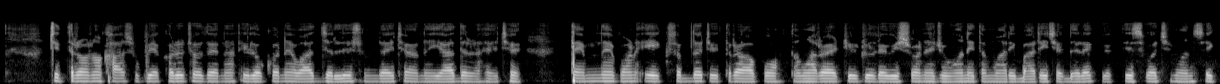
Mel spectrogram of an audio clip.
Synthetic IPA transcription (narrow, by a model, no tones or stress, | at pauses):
t͡ʃɪt̪ɾonokʰasupjəkəɾũt͡ʃʰot̪enat̪ʰilokoneʋat̪̚d͡ʒəlːisəmd͡ʒʱajt͡ʃʰeənejad̪ɾəɦet͡ʃʰe | t̪emnepəɳekʃəb̚d̪ʱət͡ʃɪt̪ɾəapõt̪əmaɾoɛʈiʈjuʈeʋɪʃʋəned͡ʒoʋanit̪əmaɾibaɾit͡ʃʰed̪əɾekʋjək̚t̪isʋət͡ʃʰmansɪk̚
